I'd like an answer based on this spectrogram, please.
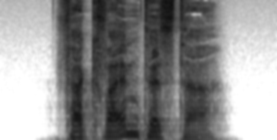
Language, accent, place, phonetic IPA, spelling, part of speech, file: German, Germany, Berlin, [fɛɐ̯ˈkvalmtəstɐ], verqualmtester, adjective, De-verqualmtester.ogg
- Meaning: inflection of verqualmt: 1. strong/mixed nominative masculine singular superlative degree 2. strong genitive/dative feminine singular superlative degree 3. strong genitive plural superlative degree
